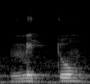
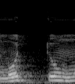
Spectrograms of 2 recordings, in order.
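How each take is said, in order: First: The word sounds like mittum. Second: The word sounds like mutum.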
